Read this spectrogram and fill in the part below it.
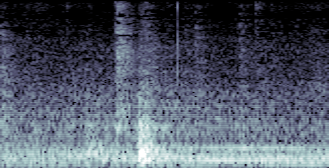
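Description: A power grinder hums steadily.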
